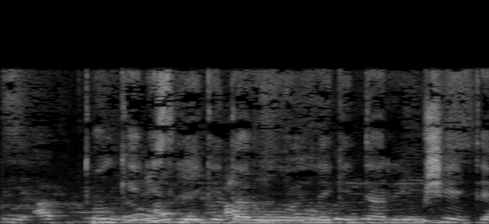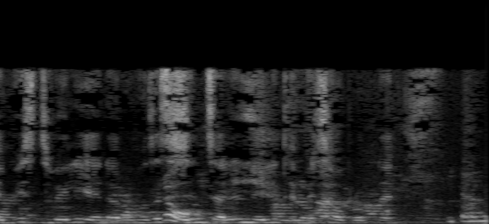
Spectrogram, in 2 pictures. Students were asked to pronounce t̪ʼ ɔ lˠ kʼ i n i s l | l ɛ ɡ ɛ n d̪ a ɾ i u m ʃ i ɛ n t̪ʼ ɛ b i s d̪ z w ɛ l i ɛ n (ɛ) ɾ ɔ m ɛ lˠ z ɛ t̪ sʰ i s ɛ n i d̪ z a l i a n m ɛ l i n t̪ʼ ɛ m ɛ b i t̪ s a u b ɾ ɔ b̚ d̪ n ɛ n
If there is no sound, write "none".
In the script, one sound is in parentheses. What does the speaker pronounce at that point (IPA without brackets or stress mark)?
a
